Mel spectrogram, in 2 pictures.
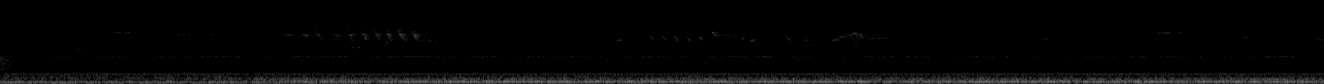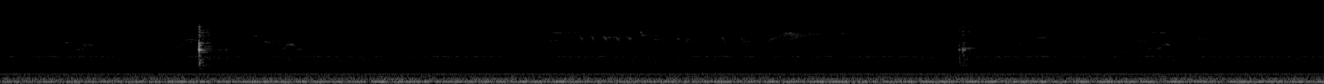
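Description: Birds chirping here and there over a steady low hum, with one sharp click about fifteen seconds in and a fainter click near the end.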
